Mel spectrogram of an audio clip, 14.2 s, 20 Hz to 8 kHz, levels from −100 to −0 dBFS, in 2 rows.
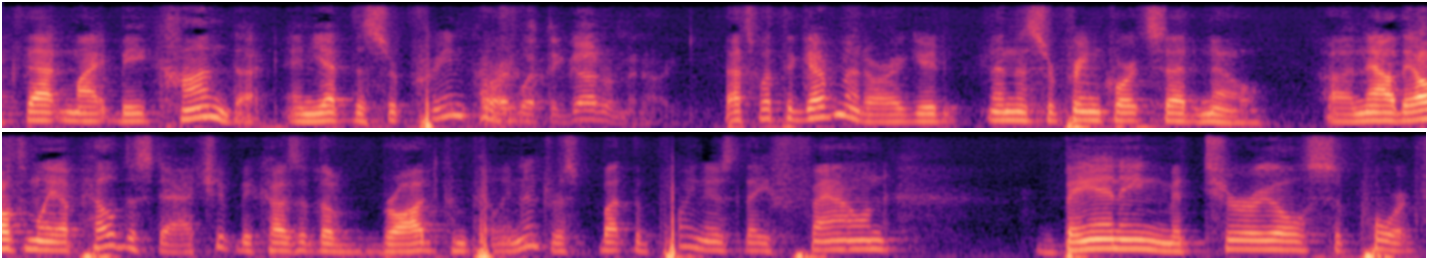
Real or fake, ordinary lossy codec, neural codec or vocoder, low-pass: fake; AAC, 48 kbps; codec, 16 kHz in and 24 kHz out, 1 kbps, XY-Tokenizer; 7.2 kHz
